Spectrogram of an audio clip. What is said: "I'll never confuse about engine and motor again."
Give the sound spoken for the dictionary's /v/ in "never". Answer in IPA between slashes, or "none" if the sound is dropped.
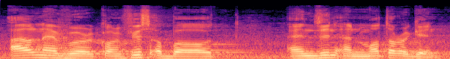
/v/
